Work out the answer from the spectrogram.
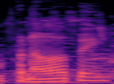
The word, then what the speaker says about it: Penelope: is that short for Penelope a fan be bothered with all four syllables of it Penelope sounds a little ostentatious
